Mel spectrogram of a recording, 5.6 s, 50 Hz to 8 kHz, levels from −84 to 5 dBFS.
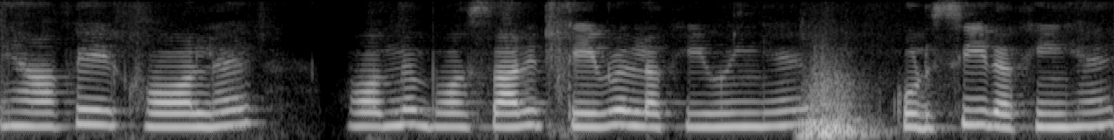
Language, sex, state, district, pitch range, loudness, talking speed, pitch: Hindi, female, Bihar, Sitamarhi, 255-275 Hz, -23 LUFS, 170 wpm, 260 Hz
